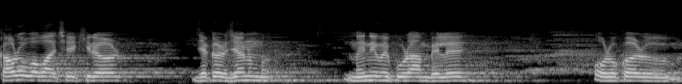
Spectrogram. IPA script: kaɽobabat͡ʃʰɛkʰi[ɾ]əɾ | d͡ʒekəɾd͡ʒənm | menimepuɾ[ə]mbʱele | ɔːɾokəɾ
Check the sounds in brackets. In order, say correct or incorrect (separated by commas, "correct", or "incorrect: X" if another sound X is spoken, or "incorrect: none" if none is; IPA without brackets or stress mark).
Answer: correct, incorrect: a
